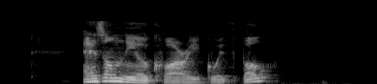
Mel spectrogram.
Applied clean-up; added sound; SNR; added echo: none; none; none; none.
